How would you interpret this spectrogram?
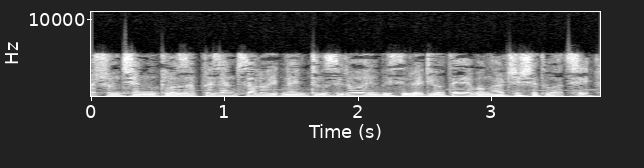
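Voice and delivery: ordinary delivery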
